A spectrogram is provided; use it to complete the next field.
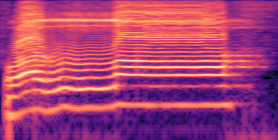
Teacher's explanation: Kemudian kalau pilih untuk waqaf terus ibtida pada wallah. Lafzul jalalah datang baris fathah sebelumnya dibaca tebal 2 harakat.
